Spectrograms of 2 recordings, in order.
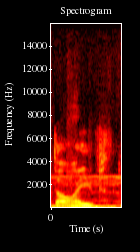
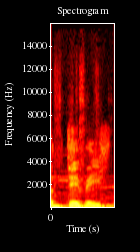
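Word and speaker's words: Divez: It's as simple as that, and it's D-I-V-E-Z, they're spelling Divvy's. I know it's pronounced Divvy's because fortunately for us, unlike a lot of bands, they actually tell us how to pronounce it in the press release. Otherwise, I might have called them Dives. They are Divvy's, D-I-V-E-Z.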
